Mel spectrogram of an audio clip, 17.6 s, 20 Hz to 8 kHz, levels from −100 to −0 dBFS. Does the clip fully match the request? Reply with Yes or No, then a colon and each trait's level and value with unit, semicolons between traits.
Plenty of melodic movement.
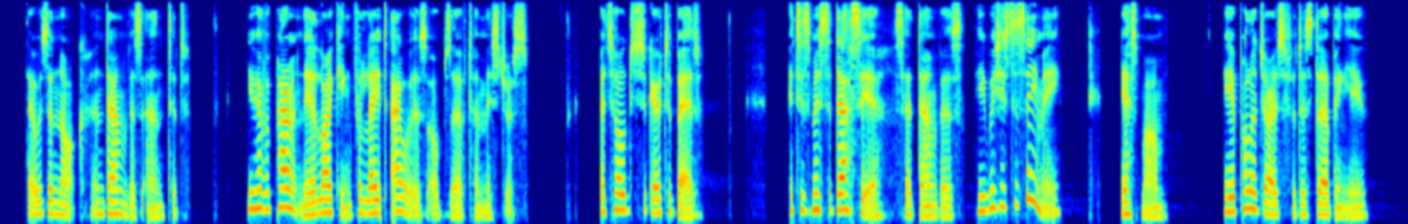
Yes: wide, 7.1 semitones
